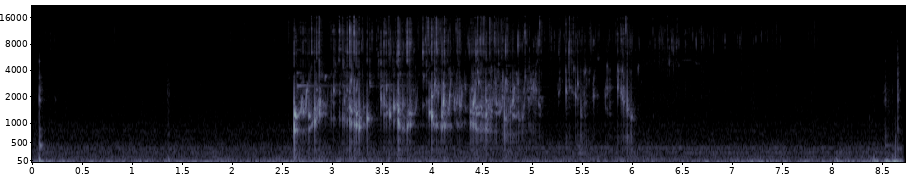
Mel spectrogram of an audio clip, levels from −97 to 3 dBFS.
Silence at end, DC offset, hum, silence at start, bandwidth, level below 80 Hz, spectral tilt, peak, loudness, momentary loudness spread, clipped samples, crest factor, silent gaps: 0 s; under 0.1%; none; 0 s; 16.5 kHz; -62 dBFS; -1.5 dB/octave; -22 dBFS; -48 LUFS; 25 LU; under 0.1%; 30 dB; none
